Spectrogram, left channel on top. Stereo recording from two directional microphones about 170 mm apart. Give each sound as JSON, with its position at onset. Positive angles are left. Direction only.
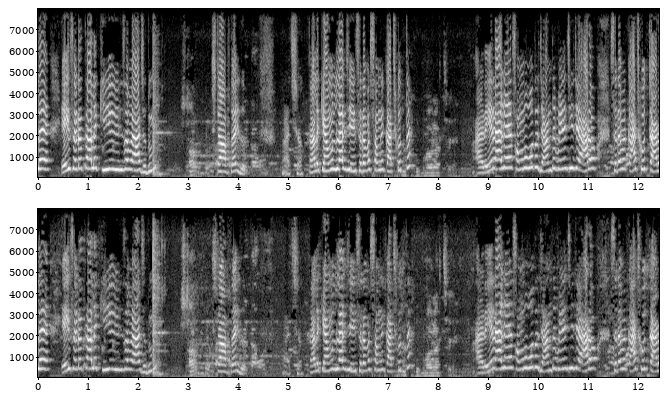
{"t": 0.0, "sound": "a child's voice", "side_deg": 45}
{"t": 3.4, "sound": "a woman's voice", "side_deg": 45}
{"t": 4.9, "sound": "a woman's voice", "side_deg": 65}
{"t": 8.7, "sound": "a woman's voice", "side_deg": 40}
